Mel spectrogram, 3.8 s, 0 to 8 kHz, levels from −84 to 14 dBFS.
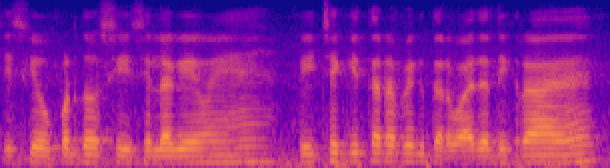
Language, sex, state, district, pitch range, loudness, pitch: Hindi, male, Uttar Pradesh, Shamli, 120-135 Hz, -19 LUFS, 125 Hz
